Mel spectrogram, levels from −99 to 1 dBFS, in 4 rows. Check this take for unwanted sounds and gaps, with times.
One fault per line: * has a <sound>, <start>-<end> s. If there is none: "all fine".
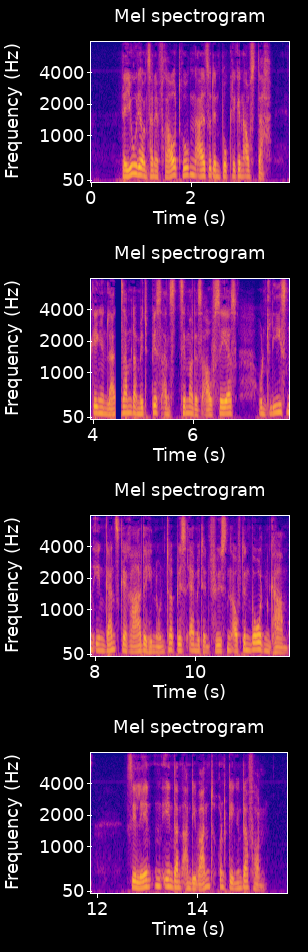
* has a dropout, 4.4-4.6 s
